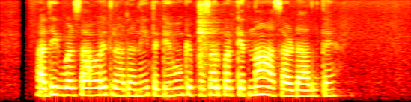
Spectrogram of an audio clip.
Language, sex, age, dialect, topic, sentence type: Maithili, female, 36-40, Bajjika, agriculture, question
